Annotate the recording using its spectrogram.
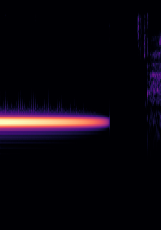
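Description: Loud censor bleep: a single steady pure tone that tapers off and ends about a second and a half in, covering the end of a spoken sentence.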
